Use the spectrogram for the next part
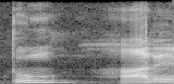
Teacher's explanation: म और ह के बीच में कुछ विराम या अवसान होता है इसी विराम को हम संगम कहते यानी तुमहारे में जो बीच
